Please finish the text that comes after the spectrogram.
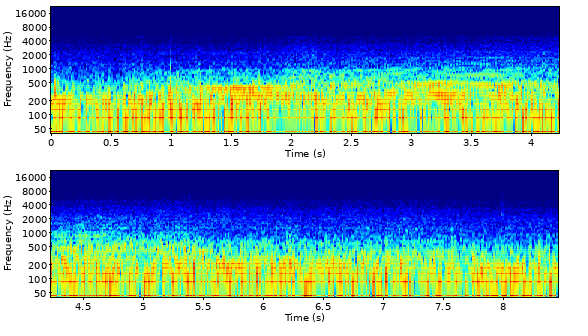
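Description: A Fiat car accelerates while driving, a steady loud engine drone with rising harmonic tones as it pulls through the gears, mixed with wind and road rumble and no talk.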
